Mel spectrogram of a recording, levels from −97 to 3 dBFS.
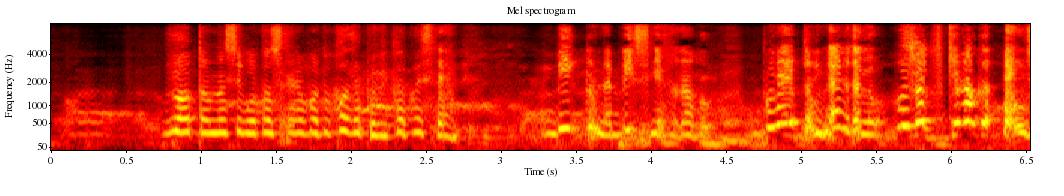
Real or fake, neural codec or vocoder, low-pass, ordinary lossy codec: fake; codec, 16 kHz, 1 kbps, FreqCodec, larger model; none; none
